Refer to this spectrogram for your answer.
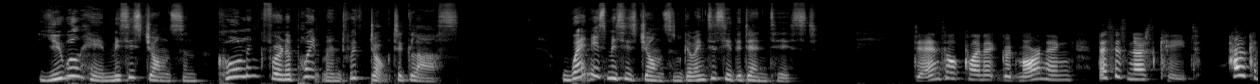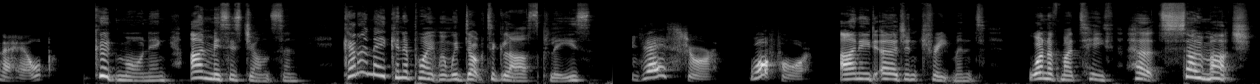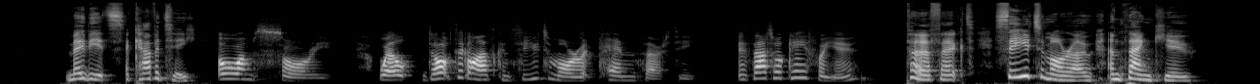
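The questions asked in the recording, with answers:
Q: When is Mrs. Johnson going to see the dentist?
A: Tomorrow at 10:30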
